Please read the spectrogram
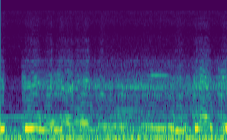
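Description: People talking inside a vehicle cab over the steady low hum of its running engine.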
